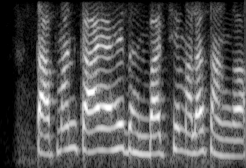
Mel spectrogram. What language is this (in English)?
Marathi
